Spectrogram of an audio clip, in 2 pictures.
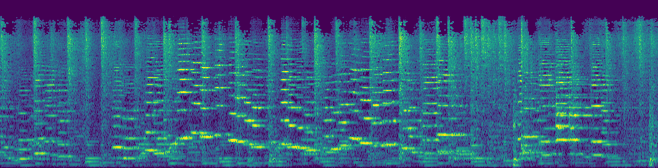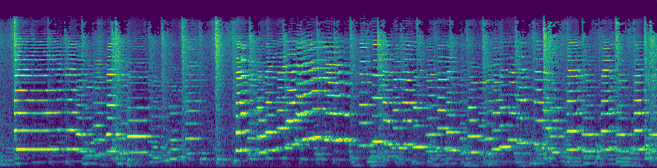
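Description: Live jazz improvisation: a lead instrument plays quick melodic runs over a bass line and drums, with one long held note about halfway through.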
